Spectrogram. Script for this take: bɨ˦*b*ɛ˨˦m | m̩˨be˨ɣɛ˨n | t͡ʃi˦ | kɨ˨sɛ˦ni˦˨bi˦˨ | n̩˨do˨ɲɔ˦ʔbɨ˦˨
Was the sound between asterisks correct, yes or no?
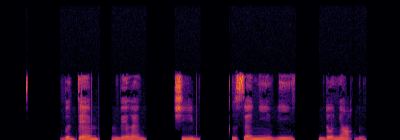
no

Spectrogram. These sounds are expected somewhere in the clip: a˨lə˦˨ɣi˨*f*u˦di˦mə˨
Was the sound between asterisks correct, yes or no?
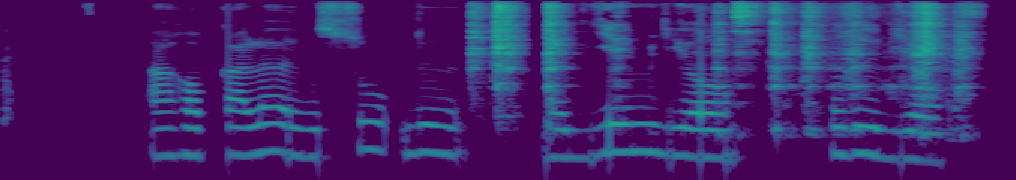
no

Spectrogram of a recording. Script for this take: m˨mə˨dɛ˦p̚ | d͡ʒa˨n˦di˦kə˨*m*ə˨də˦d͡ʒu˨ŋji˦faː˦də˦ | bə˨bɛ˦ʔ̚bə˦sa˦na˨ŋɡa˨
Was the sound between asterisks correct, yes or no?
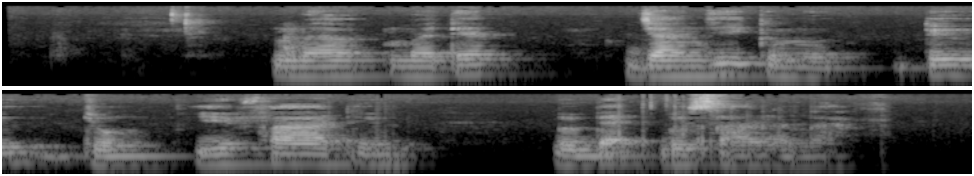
yes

